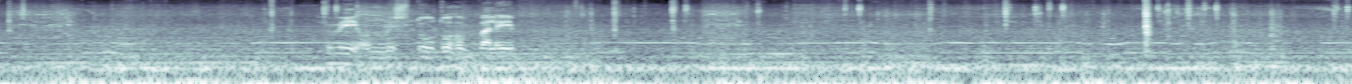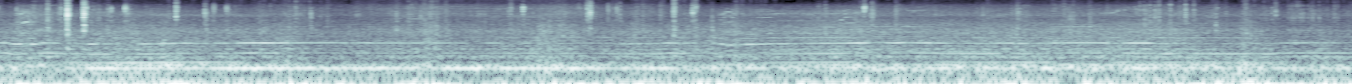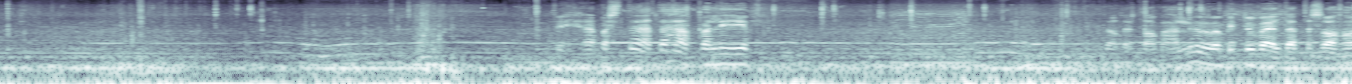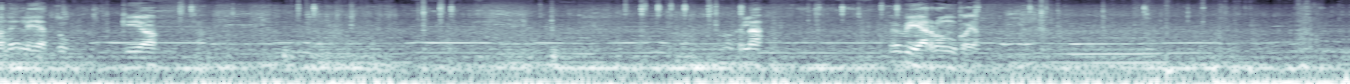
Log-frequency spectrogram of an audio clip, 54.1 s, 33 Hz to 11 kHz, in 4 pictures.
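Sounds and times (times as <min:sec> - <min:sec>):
engine hum: 0:00.0 - 0:54.0
hydraulic whine: 0:29.8 - 0:54.0.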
